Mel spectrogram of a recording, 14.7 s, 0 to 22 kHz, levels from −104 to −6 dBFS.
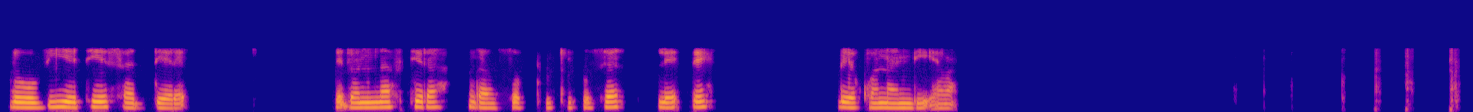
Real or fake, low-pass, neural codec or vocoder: fake; 3.6 kHz; codec, 24 kHz, 3.1 kbps, DualCodec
